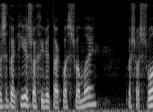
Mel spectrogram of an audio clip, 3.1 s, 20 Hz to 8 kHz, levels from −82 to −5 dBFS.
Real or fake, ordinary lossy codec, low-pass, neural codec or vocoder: fake; none; 7.2 kHz; autoencoder, 22.05 kHz, a latent of 192 numbers a frame, VITS, trained on many speakers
